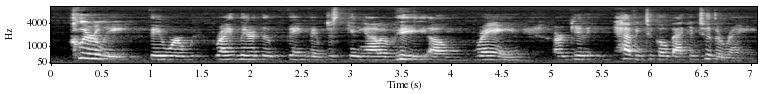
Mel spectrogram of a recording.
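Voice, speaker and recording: Fairly slow speech from a woman with a fairly high pitch and audible room echo. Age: 60s. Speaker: public commenter at transit board meeting. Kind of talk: public comment at a meeting.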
